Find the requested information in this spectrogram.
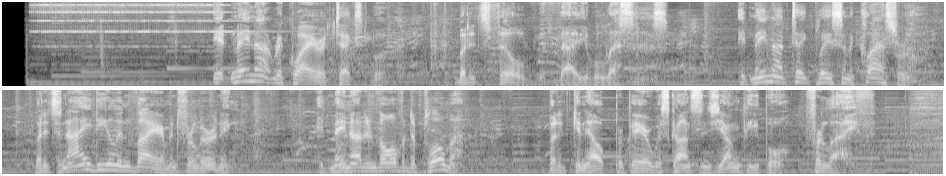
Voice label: audio spot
